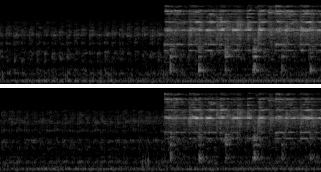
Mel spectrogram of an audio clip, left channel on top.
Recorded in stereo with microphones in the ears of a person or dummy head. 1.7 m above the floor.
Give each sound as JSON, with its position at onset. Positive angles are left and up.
{"t": 1.6, "sound": "keys jangling", "side_deg": 10, "distance_m": 0.6}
